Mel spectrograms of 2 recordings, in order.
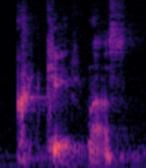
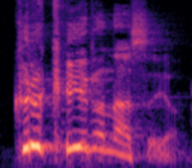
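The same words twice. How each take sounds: First: Near-whisper, very soft; hushed repeat. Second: Raised, forceful preaching voice; emphatic proclamation. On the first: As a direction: drop to an awed whisper. Hushed repeat after emphatic proclamation. (속삭이듯 아주 작게) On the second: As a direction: proclaim it strongly to the congregation. Sermon climax, then hushed repeat. (힘주어 선포하듯) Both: Real, not acted.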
